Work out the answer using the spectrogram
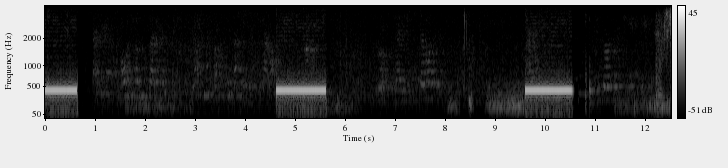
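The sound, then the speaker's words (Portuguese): Telephone tones from a telemarketer's call: three long, steady, low-pitched beeps spaced about four seconds apart, with quieter voices heard in the gaps between them. “É o telemarketing tá te ligando,”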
